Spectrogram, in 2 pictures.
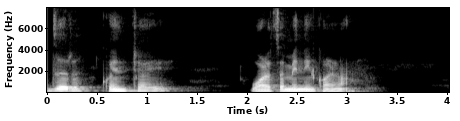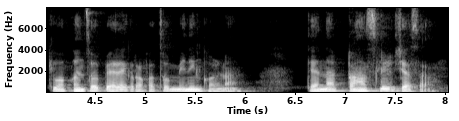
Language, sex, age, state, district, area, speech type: Goan Konkani, male, 30-45, Goa, Canacona, rural, spontaneous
